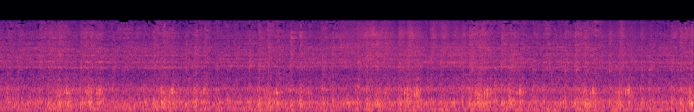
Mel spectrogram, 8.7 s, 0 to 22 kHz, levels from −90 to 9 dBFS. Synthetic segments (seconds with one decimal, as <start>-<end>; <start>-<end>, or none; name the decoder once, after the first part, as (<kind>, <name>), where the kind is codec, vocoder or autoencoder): 4.3-5.8 (autoencoder, DAC-VAE); 7.5-8.1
